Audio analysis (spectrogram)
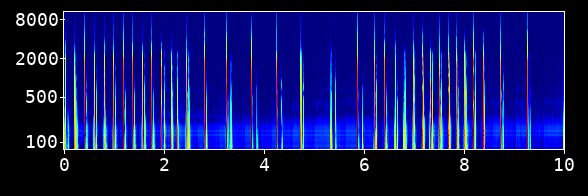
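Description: A small black plastic mini lavalier microphone capsule, a $2 mic, is held between long-nailed fingers and tapped repeatedly on its capsule with the tip of a thin wooden stick. About 36 short, dry clicks come with almost no ring, some evenly spaced and others in quicker clusters, over a faint low hum.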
